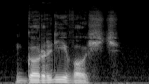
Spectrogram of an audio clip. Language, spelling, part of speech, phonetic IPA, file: Polish, gorliwość, noun, [ɡɔrˈlʲivɔɕt͡ɕ], Pl-gorliwość.ogg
